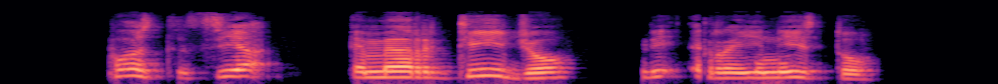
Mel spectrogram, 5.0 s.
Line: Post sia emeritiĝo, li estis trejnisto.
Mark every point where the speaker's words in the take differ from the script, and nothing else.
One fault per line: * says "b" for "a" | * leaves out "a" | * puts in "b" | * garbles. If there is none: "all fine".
* leaves out "estis"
